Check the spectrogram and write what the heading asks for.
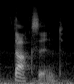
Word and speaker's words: Dachshund: Dachshund. – Dachshund? – Mm-hmm. Wiener dog. – Oh. Is that how you pronounce that? – Yeah.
